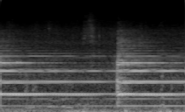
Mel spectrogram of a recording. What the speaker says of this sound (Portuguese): O sino bate as horas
